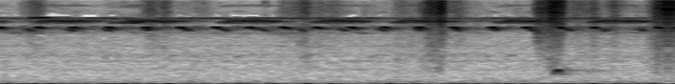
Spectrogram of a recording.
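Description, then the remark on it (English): Faint, steady high-pitched chirping and trilling of birds in a forest on a sunny day, in a quiet outdoor setting, with a few brief sharper chirps standing out near the end. “The sun is shining, the flowers are blooming, the birds are chirping.”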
